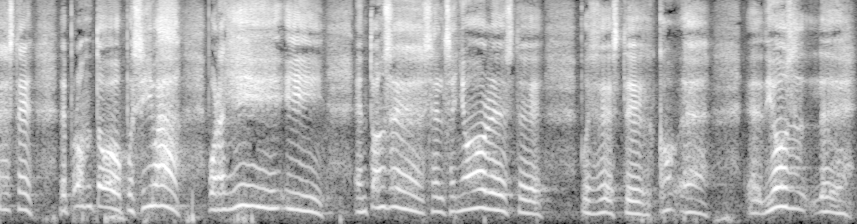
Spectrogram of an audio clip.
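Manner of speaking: slow, halting, lost words; a faltering beginner who goes blank; stumbling preacher. Retold or imitated. Mocks the stumbling new preacher. (predicador novato titubeante, lento)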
